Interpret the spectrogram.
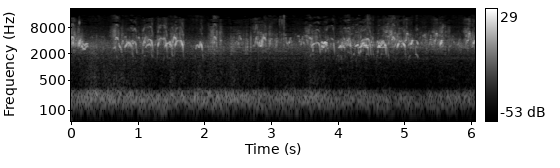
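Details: Osprey calling at the nest with a fish at Dunrovin Ranch, 23 June 2021. Thin whistled notes run in a dense, continuous chatter above a constant low droning hum.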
